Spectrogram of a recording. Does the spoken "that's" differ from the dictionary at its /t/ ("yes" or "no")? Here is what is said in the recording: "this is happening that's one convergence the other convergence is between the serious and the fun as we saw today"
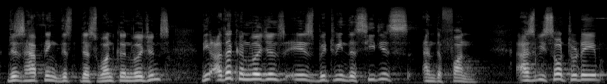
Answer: yes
